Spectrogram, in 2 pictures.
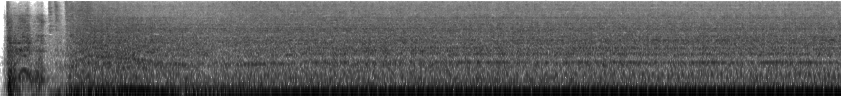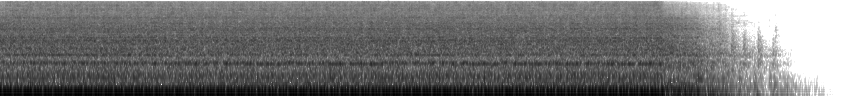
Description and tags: Porsche idle
sports, engine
